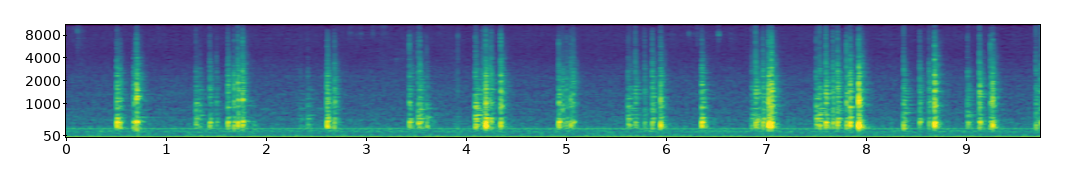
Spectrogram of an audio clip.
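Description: A round, hollow Remo frame drum with a synthetic head is drummed with long gold metal finger claws in quick, irregular bursts of light taps. Each tap is a short, dry, mid-pitched knock that dies away almost at once. A faint steady low hum runs underneath throughout.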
